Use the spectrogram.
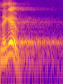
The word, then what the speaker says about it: Negev: ¿Qué son los arroyos del Negev? Gracias por preguntar. Como pueden ver en el mapa moderno de Israel que está en pantalla, el desierto de, como se pronuncia en hebreo, Negev, se encuentra en el sur.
